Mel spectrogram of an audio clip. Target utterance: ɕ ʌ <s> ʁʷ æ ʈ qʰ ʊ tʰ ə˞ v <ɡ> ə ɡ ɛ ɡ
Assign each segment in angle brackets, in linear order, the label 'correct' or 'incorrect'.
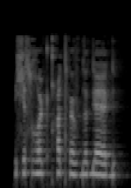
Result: correct, correct

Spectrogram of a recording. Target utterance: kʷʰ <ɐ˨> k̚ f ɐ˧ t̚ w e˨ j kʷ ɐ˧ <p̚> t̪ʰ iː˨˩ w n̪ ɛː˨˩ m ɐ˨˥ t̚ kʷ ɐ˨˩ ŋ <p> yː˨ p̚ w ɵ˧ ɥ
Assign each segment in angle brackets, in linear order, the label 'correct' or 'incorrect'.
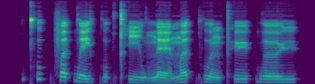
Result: incorrect: ɐ˥, incorrect: k̚, incorrect: pʰ

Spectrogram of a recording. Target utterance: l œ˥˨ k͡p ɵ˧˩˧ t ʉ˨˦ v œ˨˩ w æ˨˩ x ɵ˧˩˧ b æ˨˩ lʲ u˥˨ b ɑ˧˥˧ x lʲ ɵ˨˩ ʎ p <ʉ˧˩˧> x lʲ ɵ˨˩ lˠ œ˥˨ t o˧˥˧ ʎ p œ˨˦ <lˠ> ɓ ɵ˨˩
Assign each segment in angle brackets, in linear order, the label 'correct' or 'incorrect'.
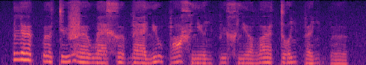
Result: correct, incorrect: ʎ

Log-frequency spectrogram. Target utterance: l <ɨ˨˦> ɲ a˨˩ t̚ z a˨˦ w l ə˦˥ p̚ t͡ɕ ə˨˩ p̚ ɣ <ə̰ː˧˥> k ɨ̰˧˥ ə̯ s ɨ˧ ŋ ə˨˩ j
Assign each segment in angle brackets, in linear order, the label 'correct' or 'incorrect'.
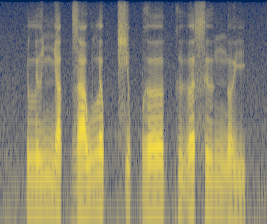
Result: correct, incorrect: əː˧

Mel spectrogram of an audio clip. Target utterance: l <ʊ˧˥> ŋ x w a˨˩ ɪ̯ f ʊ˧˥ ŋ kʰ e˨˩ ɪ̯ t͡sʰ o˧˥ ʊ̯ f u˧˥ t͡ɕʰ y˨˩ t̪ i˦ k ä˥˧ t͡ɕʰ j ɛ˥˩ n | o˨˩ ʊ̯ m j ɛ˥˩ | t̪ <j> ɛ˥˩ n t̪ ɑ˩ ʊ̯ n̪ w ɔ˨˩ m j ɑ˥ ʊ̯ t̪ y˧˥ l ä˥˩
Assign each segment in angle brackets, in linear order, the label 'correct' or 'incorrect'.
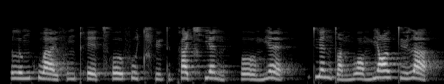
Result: correct, incorrect: ɥ

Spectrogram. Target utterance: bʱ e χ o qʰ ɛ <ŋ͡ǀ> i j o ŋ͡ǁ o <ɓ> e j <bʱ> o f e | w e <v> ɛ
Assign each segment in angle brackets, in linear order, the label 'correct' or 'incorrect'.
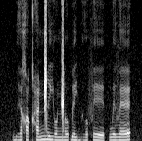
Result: incorrect: ŋ͡ǁ, correct, correct, correct

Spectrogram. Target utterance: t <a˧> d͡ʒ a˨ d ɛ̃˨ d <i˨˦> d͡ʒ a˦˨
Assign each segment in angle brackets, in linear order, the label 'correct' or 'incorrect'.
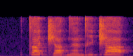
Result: correct, correct

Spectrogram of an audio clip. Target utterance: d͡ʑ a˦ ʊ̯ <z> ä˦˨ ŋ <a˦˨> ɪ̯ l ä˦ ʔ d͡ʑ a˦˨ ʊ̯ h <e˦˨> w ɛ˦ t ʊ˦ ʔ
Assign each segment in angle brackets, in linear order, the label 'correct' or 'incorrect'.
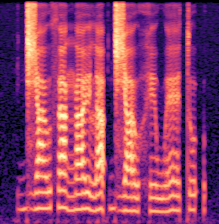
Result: incorrect: θ, correct, correct

